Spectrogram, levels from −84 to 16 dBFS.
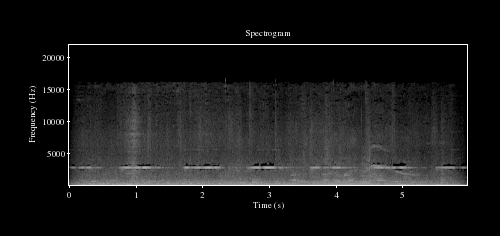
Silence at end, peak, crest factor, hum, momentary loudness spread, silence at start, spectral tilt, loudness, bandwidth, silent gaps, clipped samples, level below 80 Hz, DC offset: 0 s; -10 dBFS; 14 dB; none; 7 LU; 0 s; -4.5 dB/octave; -25 LUFS; 16.5 kHz; none; under 0.1%; -28 dBFS; under 0.1%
